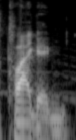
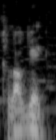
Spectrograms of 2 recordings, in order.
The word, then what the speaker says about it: clagging: Yes, clagging, not clogging.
